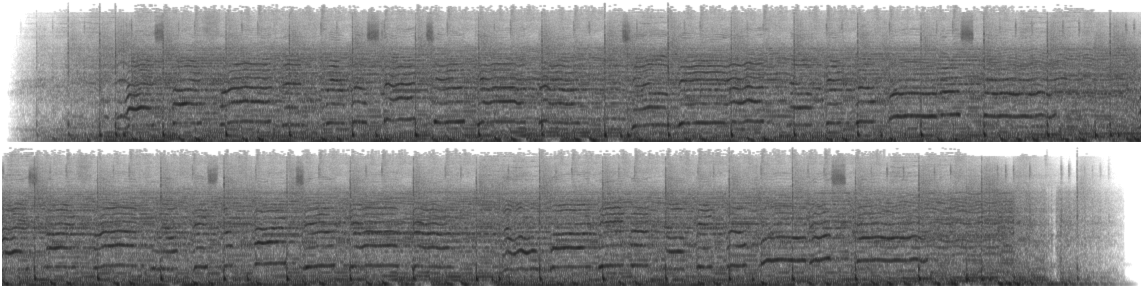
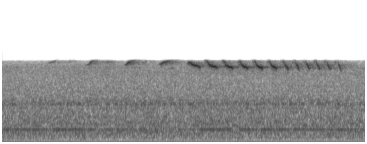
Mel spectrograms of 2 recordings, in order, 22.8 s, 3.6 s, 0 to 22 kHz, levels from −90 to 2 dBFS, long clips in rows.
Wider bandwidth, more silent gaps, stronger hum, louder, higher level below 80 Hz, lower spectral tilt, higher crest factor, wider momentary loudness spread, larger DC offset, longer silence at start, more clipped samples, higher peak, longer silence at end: first, over 20 kHz vs 4 kHz; neither; neither; first, -13 LUFS vs -18 LUFS; first, -22 dBFS vs -54 dBFS; first, -4 dB/octave vs 0 dB/octave; about the same, 14 dB vs 14 dB; second, 2 LU vs 12 LU; second, under 0.1% vs 0.4%; first, 0.35 s vs 0 s; neither; first, 0 dBFS vs -8 dBFS; first, 0.35 s vs 0 s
